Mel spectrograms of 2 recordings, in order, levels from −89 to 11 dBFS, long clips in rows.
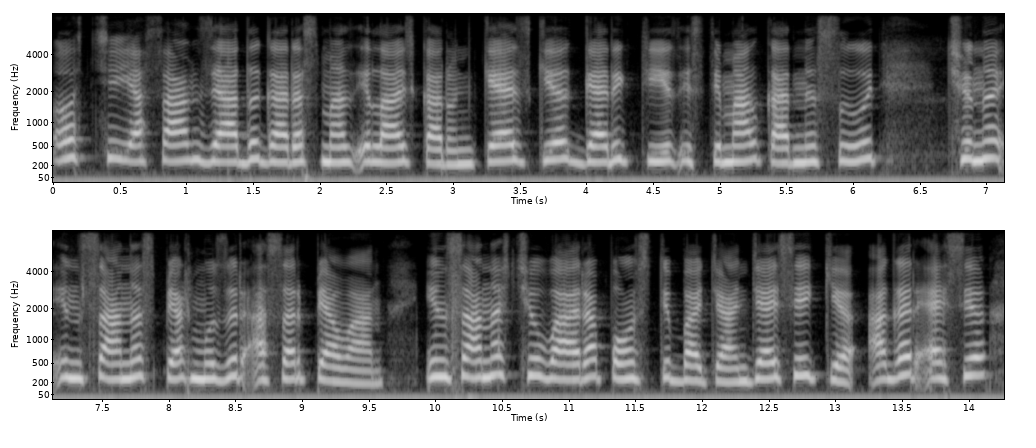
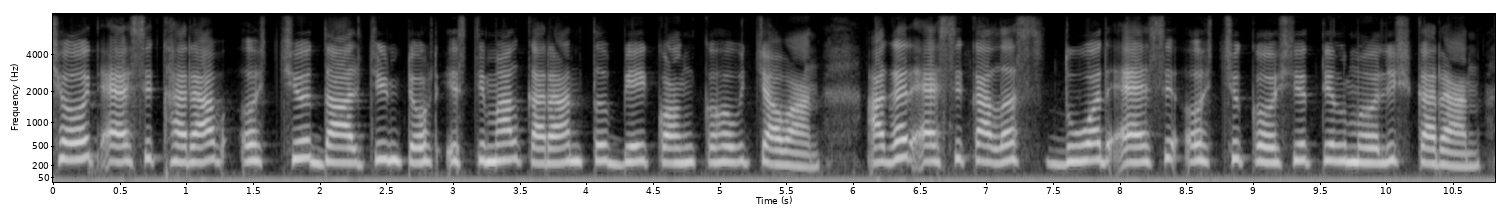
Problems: none marked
